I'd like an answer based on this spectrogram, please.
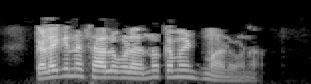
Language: Kannada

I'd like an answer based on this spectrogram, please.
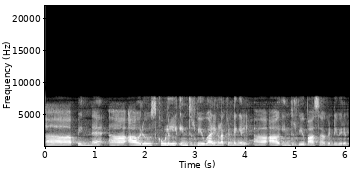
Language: Malayalam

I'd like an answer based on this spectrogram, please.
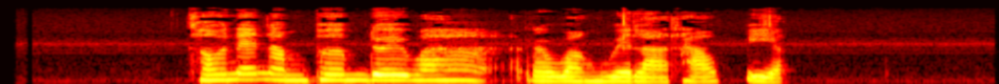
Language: Thai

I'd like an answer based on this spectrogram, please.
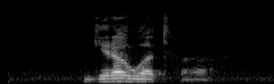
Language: Urdu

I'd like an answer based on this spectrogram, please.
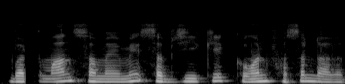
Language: Maithili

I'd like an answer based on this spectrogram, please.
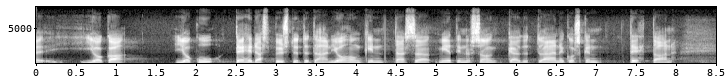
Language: Finnish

